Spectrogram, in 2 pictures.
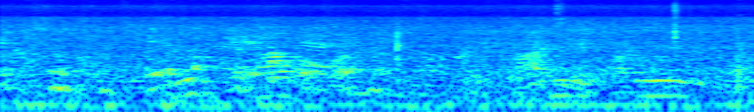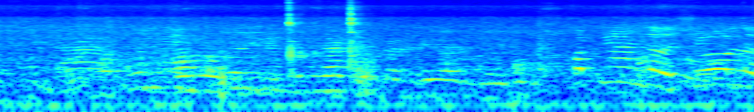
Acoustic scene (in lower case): restaurant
